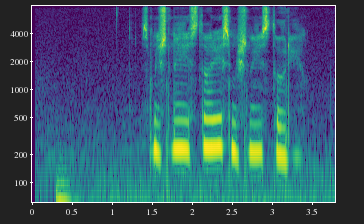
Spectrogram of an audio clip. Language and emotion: Russian, neutral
